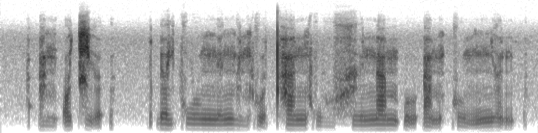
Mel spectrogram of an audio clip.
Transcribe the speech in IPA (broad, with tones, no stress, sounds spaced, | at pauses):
ʔ a̤˨˩ ŋ ʔ ɔ˨˦ t͡ɕ ḭ˧˨ ə̯ ʔ | ɗ ə˧ j k w u˧ ŋ e˨˦ ŋ ə̤˨˩ n k ṵ˧˨ ə̯ t̪ʰ a˧ n k w o̤˨˩ x ɨ˧ n a˧ m ʔ ṵ˧˨ ʔ a˧˩ m k u˧˩ m ɲ ə̰˧˨ n ʔ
